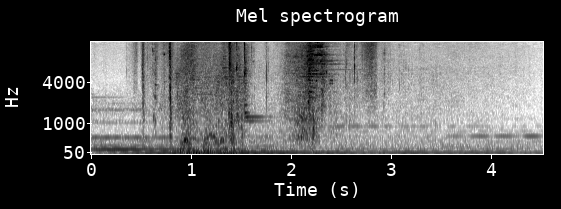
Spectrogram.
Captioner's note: sword swooshes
